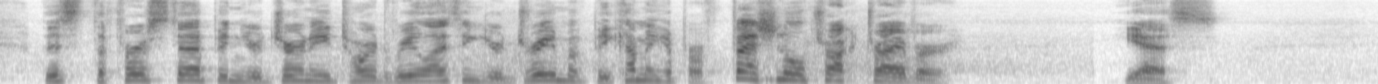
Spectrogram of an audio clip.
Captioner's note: none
